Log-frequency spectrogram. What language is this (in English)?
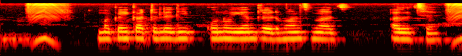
Maithili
